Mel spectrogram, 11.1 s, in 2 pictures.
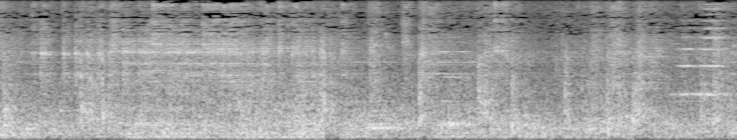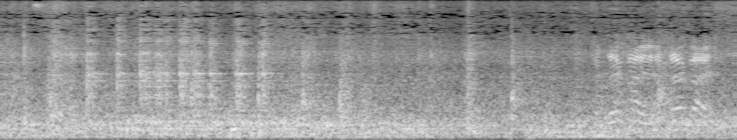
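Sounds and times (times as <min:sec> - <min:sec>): wheels clicking over track: 0:00.0 - 0:10.7
freight train rumbling: 0:00.0 - 0:11.0
train wheel squeal: 0:00.5 - 0:04.0, 0:04.8 - 0:07.7.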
